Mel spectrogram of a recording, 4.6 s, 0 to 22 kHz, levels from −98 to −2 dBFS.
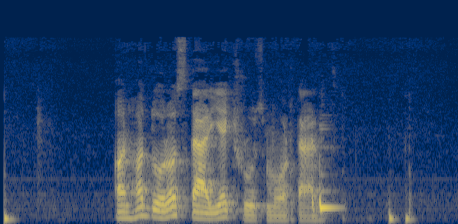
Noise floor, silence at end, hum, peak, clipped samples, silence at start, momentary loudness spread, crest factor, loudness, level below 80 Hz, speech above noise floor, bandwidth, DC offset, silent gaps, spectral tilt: -68 dBFS; 0.45 s; none; -4 dBFS; under 0.1%; 0.05 s; 17 LU; 22 dB; -23 LUFS; -48 dBFS; 45 dB; 11 kHz; under 0.1%; none; -7.5 dB/octave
